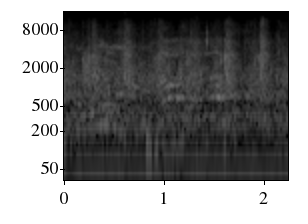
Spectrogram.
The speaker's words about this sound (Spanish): Con fuerza ese aplauso de alabanza al Señor.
